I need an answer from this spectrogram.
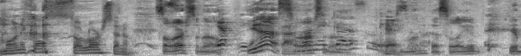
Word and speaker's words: Solorzano: Pronounce my name. Monica Solorzano. Monica Solorzano. Solorzano. Yep. Yes, Solorzano.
